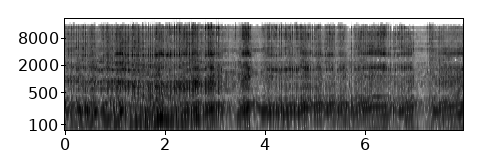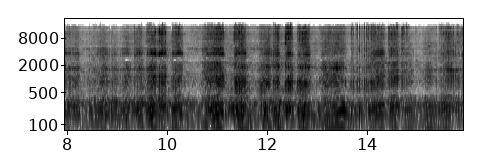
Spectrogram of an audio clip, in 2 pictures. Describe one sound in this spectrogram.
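A model airplane engine buzzes loudly, its pitch rising and falling as it climbs and dives close by.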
